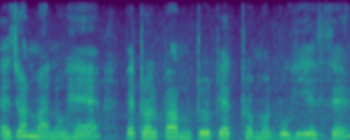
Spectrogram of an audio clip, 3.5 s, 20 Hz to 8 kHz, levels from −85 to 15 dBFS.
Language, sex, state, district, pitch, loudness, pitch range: Assamese, female, Assam, Kamrup Metropolitan, 245 Hz, -15 LUFS, 230-255 Hz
